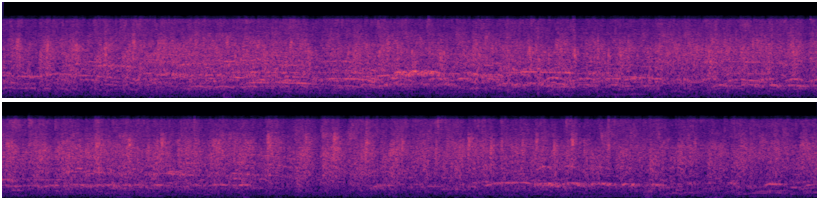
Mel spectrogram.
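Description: Audience applauding steadily, with voices heard over the clapping.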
